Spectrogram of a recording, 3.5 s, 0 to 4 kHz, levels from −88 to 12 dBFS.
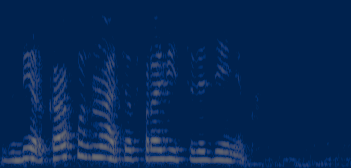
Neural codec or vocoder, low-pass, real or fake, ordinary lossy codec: codec, 16 kHz, 8 kbps, FunCodec, trained on Chinese and English, 25 frames a second; 3.6 kHz; fake; AAC, 24 kbps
